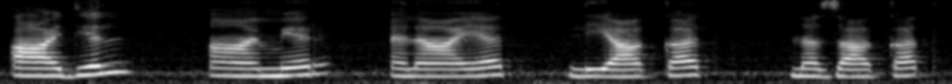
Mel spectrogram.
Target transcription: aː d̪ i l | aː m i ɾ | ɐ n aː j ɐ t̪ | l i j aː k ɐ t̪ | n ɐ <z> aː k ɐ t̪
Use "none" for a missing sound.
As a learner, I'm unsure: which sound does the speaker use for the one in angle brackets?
z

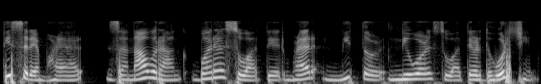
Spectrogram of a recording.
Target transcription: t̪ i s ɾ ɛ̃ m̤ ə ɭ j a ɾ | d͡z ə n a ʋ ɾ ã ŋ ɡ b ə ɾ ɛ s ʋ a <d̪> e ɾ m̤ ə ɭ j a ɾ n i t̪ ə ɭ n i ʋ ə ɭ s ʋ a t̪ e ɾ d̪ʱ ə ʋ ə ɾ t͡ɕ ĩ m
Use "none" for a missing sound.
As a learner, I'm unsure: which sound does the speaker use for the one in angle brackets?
t̪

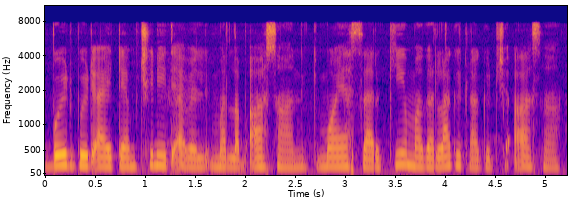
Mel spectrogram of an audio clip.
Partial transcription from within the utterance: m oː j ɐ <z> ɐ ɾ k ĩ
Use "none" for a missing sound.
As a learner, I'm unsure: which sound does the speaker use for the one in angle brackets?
s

